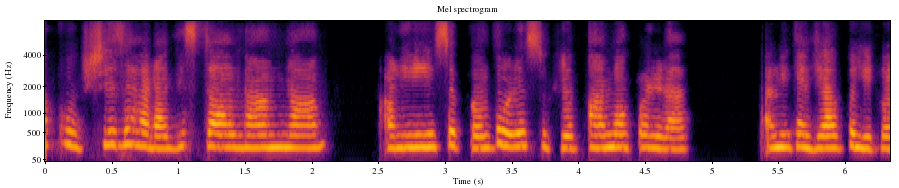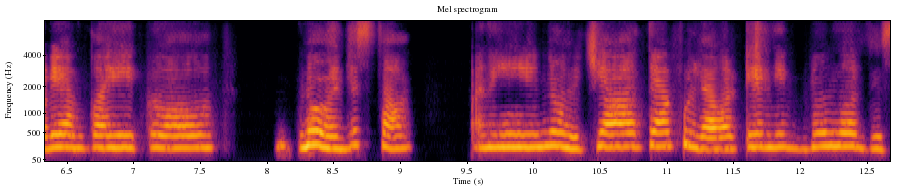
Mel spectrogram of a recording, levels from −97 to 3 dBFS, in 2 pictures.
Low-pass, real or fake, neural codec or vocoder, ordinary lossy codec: none; fake; codec, 16 kHz, 1 kbps, FreqCodec, smaller model; none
